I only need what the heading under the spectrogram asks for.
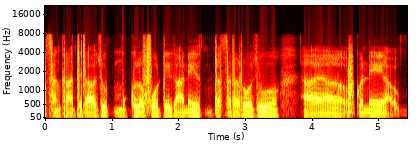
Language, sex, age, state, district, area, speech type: Telugu, male, 18-30, Telangana, Sangareddy, rural, spontaneous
